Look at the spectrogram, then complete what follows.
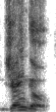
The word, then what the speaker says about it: Django: Because you can see D in front of the J, and you actually think that you're supposed to pronounce the D because, this is where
